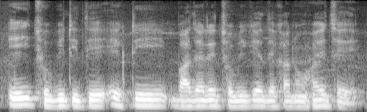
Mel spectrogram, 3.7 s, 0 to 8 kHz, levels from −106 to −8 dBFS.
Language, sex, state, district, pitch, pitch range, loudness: Bengali, male, West Bengal, Cooch Behar, 110 Hz, 105-115 Hz, -12 LUFS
